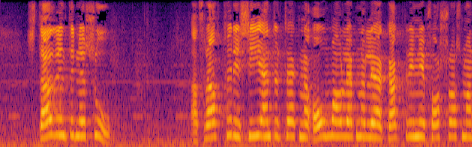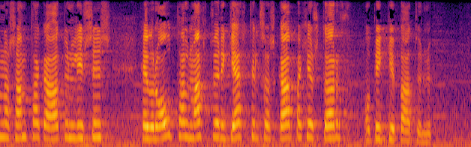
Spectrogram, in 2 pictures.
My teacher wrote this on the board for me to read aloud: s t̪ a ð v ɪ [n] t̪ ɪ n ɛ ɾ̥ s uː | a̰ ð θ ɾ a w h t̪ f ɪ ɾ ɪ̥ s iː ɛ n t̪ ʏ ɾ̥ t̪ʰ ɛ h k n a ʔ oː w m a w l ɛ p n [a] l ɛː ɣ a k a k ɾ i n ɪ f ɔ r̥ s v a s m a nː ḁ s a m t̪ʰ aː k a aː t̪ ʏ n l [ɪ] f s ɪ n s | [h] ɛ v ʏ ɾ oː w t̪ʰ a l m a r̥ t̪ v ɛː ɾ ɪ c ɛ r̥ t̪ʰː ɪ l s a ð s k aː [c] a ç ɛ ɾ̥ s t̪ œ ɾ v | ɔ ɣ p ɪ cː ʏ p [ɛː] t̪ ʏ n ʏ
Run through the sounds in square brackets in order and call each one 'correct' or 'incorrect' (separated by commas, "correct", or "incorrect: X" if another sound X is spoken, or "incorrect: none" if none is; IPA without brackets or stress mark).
correct, correct, incorrect: i, correct, incorrect: p, incorrect: aː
